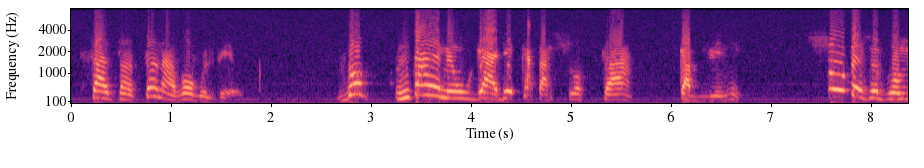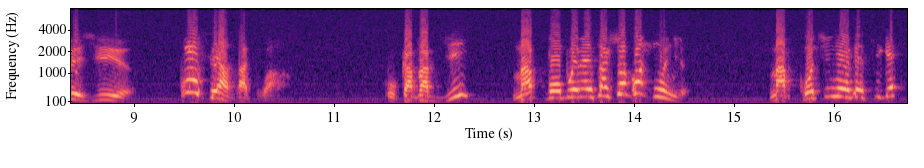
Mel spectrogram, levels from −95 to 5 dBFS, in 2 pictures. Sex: male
